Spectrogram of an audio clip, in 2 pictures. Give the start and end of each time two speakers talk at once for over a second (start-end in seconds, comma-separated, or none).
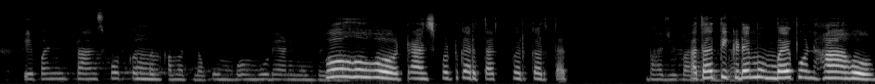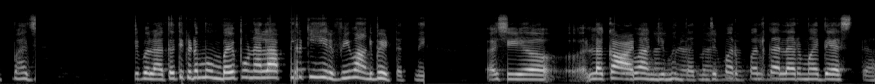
14.9-16.6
